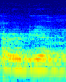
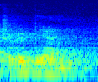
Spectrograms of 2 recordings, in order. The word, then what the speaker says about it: Caribbean: of Multidisciplinary Studies, and you may notice I pronounce the word Caribbean rather than Caribbean. It's because my father studied in English in England, and this is the original pronunciation, Caribbean rather than Caribbean. You know, I sometimes do that to let people know that I'm not mispronouncing the word. It's the original English pronunciation, and if you go to England, they still say Caribbean, not Caribbean. So Caribbean both are optionally accepted, I might put it that way.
